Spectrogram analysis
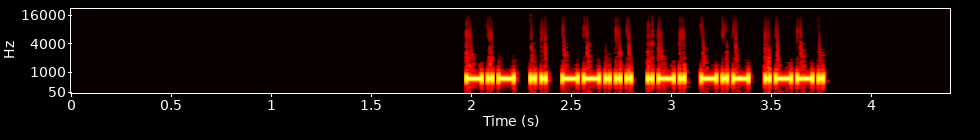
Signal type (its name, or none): Morse code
